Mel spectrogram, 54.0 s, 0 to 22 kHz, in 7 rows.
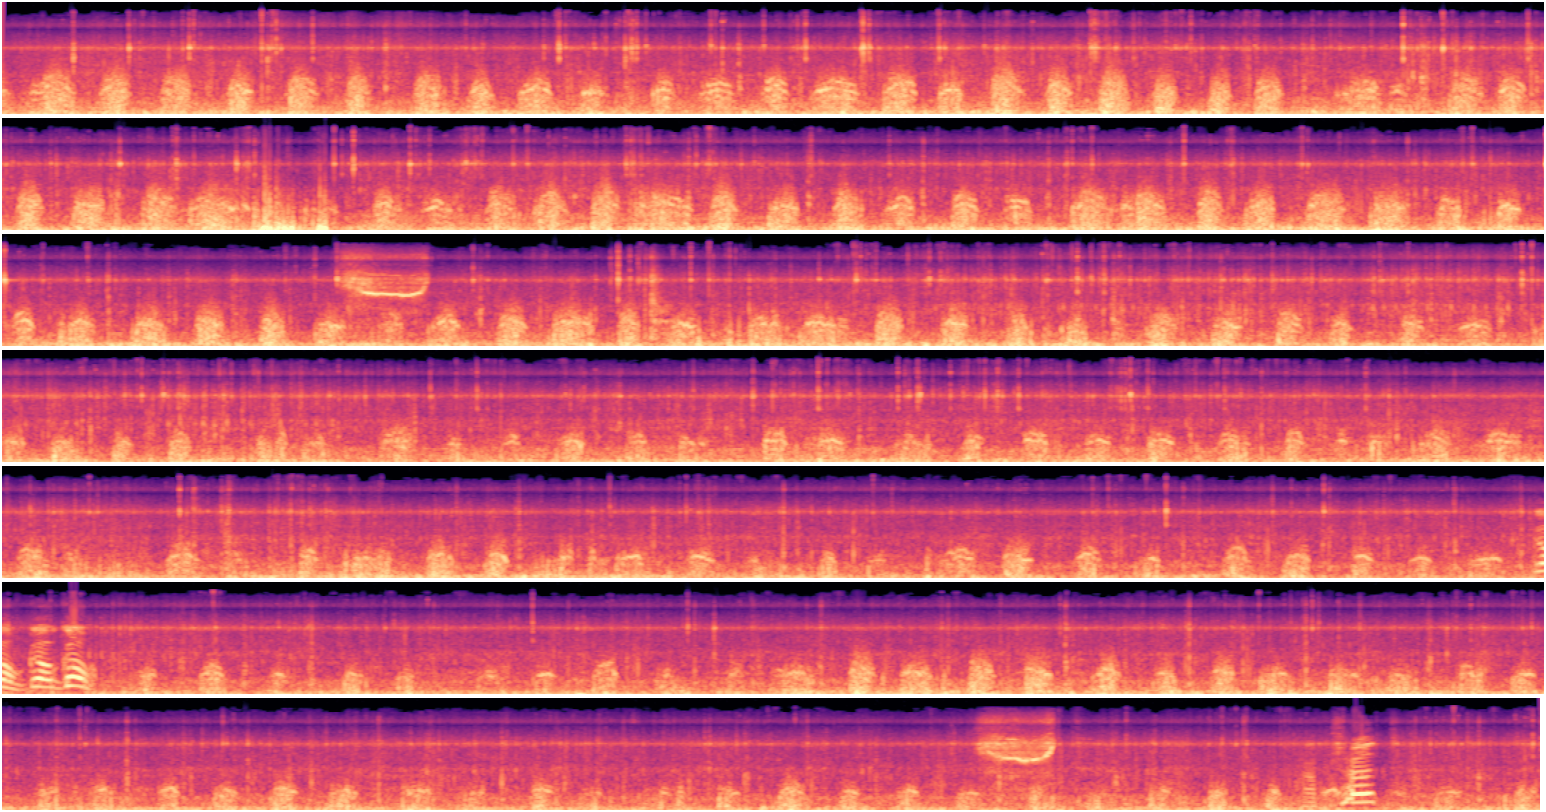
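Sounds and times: bike tyres rumbling on dirt: 0.0 - 53.9
hard rhythmic breathing: 0.0 - 53.9
high falling squeak: 17.1 - 17.6, 51.2 - 51.5.

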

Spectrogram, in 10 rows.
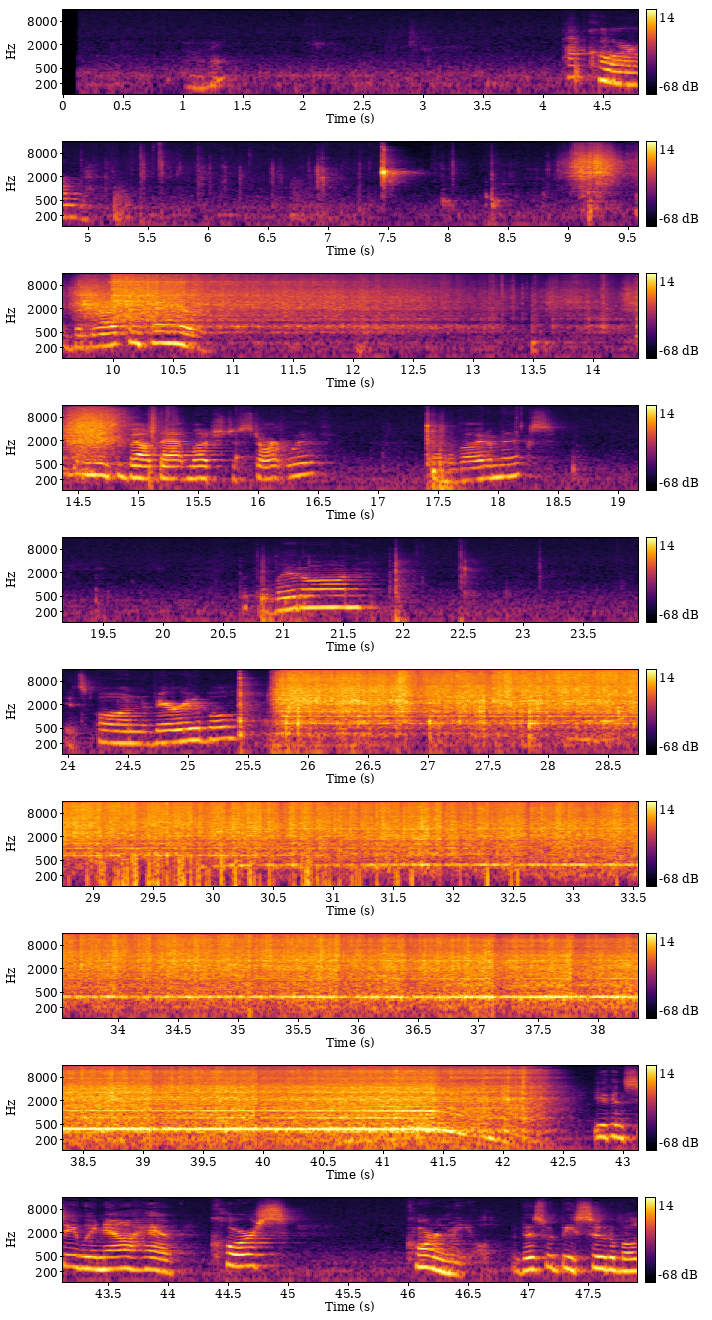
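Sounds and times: popcorn kernels rattling into container: 8.9 - 15.2, 25.7 - 39.2
blender motor grinding: 9.0 - 15.0, 25.7 - 42.6.

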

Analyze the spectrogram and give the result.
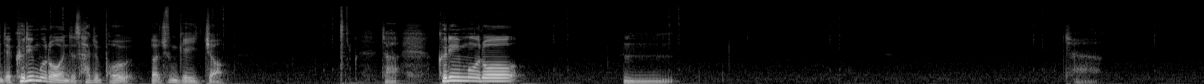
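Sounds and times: computer mouse clicks: 3.2 - 3.6, 5.5 - 5.8, 6.7 - 7.6, 8.2 - 8.6, 10.3 - 10.6.

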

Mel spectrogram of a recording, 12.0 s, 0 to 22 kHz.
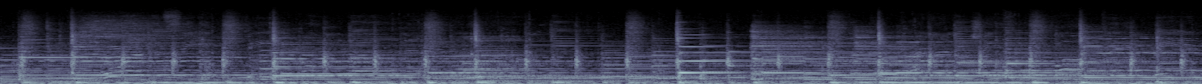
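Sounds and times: bass: 0.0 - 12.0
drum beat: 0.0 - 12.0
electric guitar: 0.0 - 12.0
piano and pad chords: 0.0 - 12.0.

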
